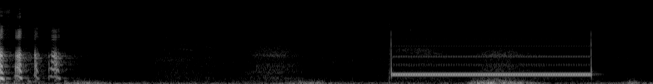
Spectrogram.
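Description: An outgoing phone call rings unanswered on the line: one steady, buzzing ringback tone lasting about two seconds, loud, following a brief burst of laughter and quiet background murmur.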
